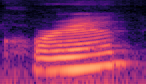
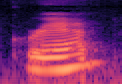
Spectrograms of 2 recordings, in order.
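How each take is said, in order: No difference in how they are said.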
